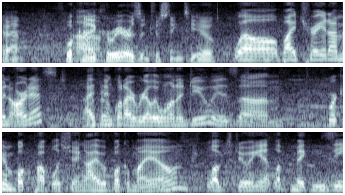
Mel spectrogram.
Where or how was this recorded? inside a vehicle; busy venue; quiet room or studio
busy venue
